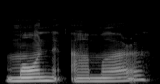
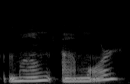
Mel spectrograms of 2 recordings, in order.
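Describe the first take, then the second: First: Drawn-out French accent attempt on "Mon amour"; tentative, stretched French accent. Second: Softer French accent try, "amour" rising; quiet, questioning French accent. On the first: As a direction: try a slow French accent, rising at the end. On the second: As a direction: attempt "Mon amour" slowly in a French accent. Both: Shown as a demonstration. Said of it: "French accent".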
